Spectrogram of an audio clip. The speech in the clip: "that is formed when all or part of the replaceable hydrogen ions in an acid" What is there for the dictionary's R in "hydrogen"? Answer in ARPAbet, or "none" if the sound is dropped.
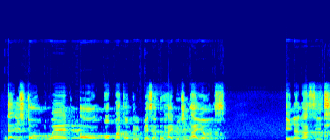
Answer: R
